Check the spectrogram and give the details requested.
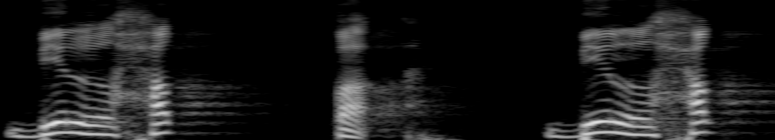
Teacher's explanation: pantulannya sangat kuat dan ada sedikit jeda sebelum pantulannya itu keluar Nah makanya ini disebutkan dengan Qalqalah Akbar hal ini terdapat pada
